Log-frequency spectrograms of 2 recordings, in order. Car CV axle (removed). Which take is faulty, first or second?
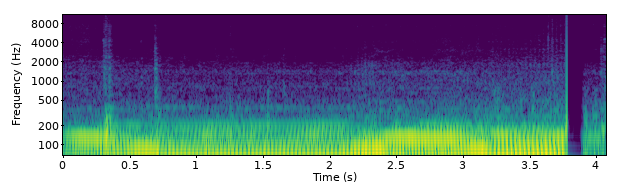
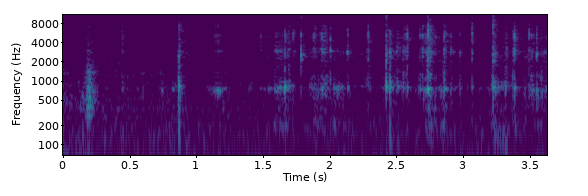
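second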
